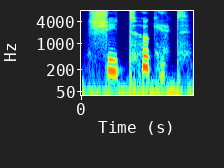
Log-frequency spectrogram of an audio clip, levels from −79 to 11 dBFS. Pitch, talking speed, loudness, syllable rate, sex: 200 Hz, 160 wpm, -17 LUFS, 3.2 syllables/s, female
